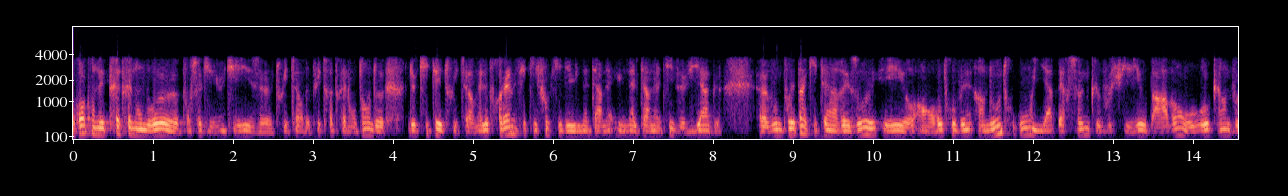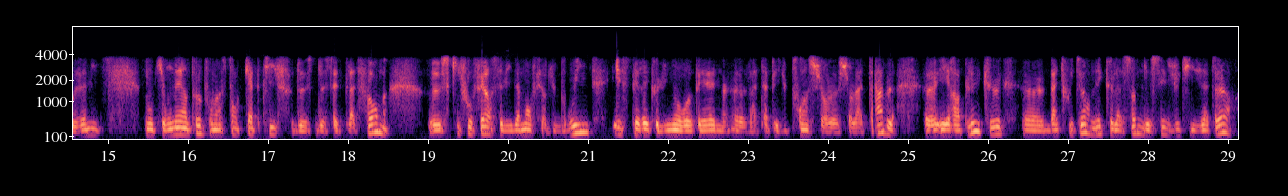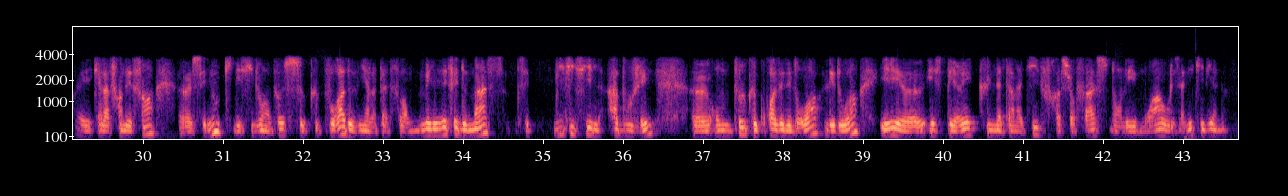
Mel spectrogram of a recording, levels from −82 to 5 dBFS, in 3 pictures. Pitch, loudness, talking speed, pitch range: 115 Hz, -19 LUFS, 225 wpm, 105-125 Hz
